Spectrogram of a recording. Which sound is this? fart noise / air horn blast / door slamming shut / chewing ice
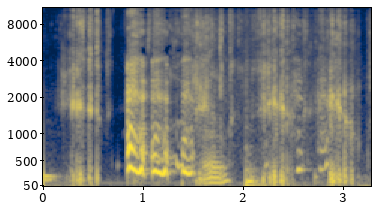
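chewing ice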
